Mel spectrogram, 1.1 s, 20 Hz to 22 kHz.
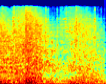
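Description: A line of muskets fires one thick, roaring volley in the video game Battlegrounds 3, loud and sustained for the full second with no talking.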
